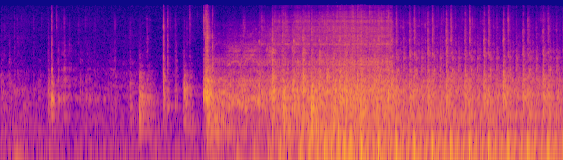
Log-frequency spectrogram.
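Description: A few scattered clicks, then a long cranking run of uneven pulses at about two and a half per second that never catches.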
